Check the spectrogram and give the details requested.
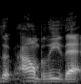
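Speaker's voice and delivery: mock loud sharp voice. Imitating the same people rejecting teaching: imitating a raised voice. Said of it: "All of a sudden, your voice got up".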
